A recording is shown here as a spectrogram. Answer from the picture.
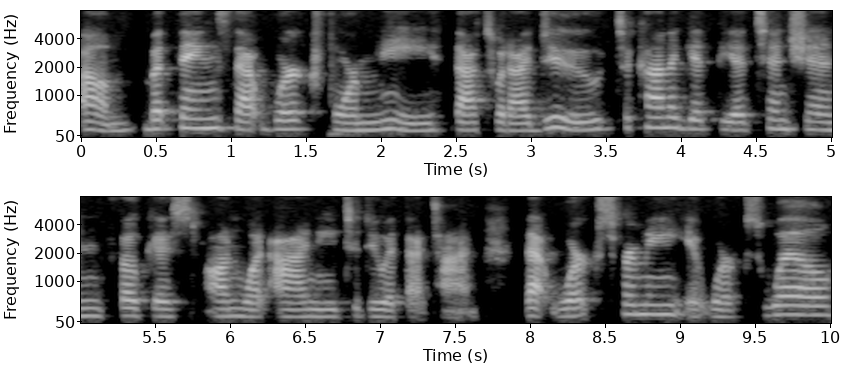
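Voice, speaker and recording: A woman's medium-pitched voice, fairly slow and fairly even, with hardly any pauses. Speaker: choir teacher. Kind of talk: conference presentation. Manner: soft-spoken.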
